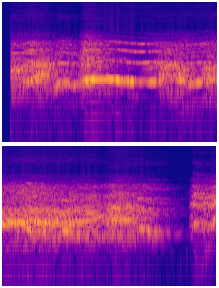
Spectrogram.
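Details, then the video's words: Two huskies howling together nonstop, overlapping long wavering tones with rich harmonics, sustained for about four seconds before breaking off and starting again. "Howling Huskies"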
